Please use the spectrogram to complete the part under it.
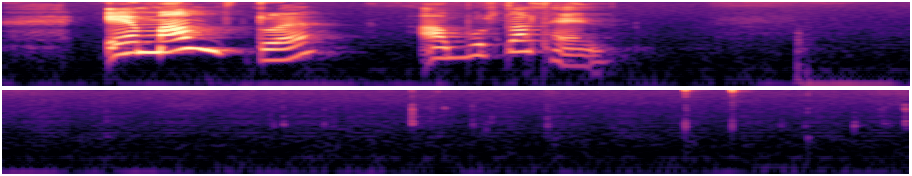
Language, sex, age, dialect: Faroese, female, 15-35, Norðurstreymoy/Eysturoy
